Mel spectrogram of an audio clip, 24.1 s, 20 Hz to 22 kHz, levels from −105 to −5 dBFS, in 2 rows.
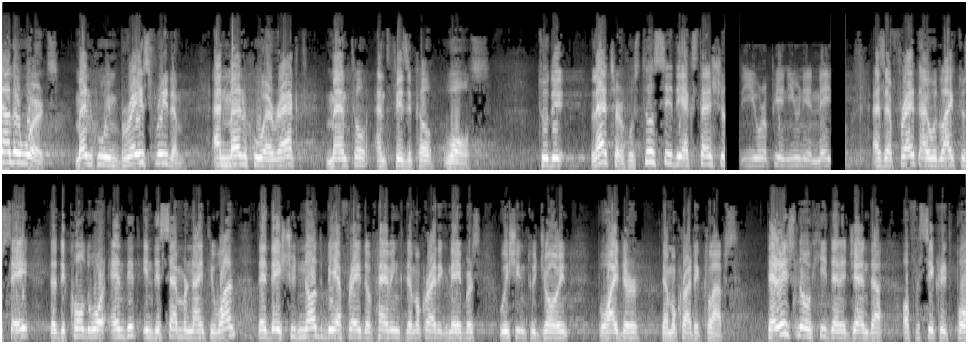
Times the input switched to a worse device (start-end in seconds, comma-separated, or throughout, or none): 9.03-10.54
